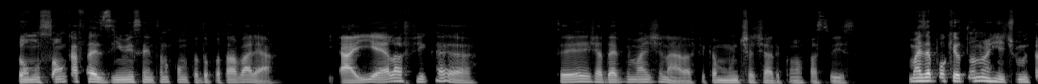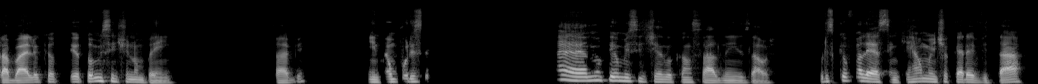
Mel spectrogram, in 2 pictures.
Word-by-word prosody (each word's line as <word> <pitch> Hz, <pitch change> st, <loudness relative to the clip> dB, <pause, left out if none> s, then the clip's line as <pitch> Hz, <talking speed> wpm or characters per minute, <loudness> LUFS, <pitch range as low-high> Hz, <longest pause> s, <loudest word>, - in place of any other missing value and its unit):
tomo 110 Hz, +1 st, +1 dB
só 110 Hz, -, -2 dB
um 125 Hz, -, -3 dB
cafezinho 110 Hz, -6 st, +3 dB
e 115 Hz, -, +2 dB
sento 110 Hz, 0 st, -5 dB
no 115 Hz, -, -5 dB
computador 110 Hz, -2 st, -6 dB
pra -, -, -6 dB
trabalhar. 100 Hz, -7 st, -1 dB, 0.6 s
Aí 100 Hz, +4 st, +4 dB
ela 120 Hz, +8 st, +4 dB
fica, 120 Hz, -, -3 dB, 0.8 s
você 120 Hz, +4 st, +2 dB
já 120 Hz, -2 st, -1 dB
deve 110 Hz, +1 st, -1 dB
imaginar, 115 Hz, -6 st, -3 dB
ela 80 Hz, +1 st, -3 dB
fica 90 Hz, +5 st, -8 dB
muito 95 Hz, 0 st, -1 dB
chateada 90 Hz, -2 st, -4 dB
quando 85 Hz, 0 st, -9 dB
eu -, -, -10 dB
faço 85 Hz, 0 st, -9 dB
isso. 80 Hz, 0 st, -7 dB, 0.5 s
Mas 160 Hz, +2 st, +7 dB
é 170 Hz, -, +10 dB
porque 160 Hz, -1 st, +2 dB
eu -, -, +10 dB
estou 155 Hz, +1 st, -2 dB
num 165 Hz, -1 st, +4 dB
ritmo 120 Hz, -5 st, 0 dB
de 110 Hz, -, -6 dB
trabalho 100 Hz, +2 st, +4 dB
que 110 Hz, -, -7 dB
eu 120 Hz, -, -3 dB
eu 125 Hz, -, +1 dB
estou 140 Hz, -, +1 dB
me 160 Hz, 0 st, +3 dB
sentindo 120 Hz, -7 st, -2 dB
bem. 80 Hz, -5 st, -4 dB, 1.0 s
Sabe? 95 Hz, +9 st, -3 dB, 0.6 s
Então 115 Hz, +2 st, -1 dB
por 135 Hz, +2 st, -3 dB
isso 130 Hz, -1 st, -2 dB, 1.4 s
É 190 Hz, -5 st, +6 dB
eu 175 Hz, -, +4 dB
não 190 Hz, +1 st, 0 dB
tenho 180 Hz, -1 st, +2 dB
me 160 Hz, -, +2 dB
sentido 120 Hz, -6 st, -3 dB
cansado 100 Hz, -4 st, -2 dB
nem 95 Hz, -1 st, -3 dB
exausto, 80 Hz, -2 st, -5 dB, 0.4 s
por -, -, -8 dB
isso -, -, -6 dB
que -, -, -1 dB
eu 175 Hz, -, -2 dB
falei 165 Hz, -6 st, +4 dB
assim 115 Hz, -3 st, +1 dB
que 110 Hz, -, -12 dB
realmente 130 Hz, 0 st, -2 dB
eu 125 Hz, -, -3 dB
quero 110 Hz, -1 st, +2 dB
evitar, 95 Hz, -5 st, +1 dB
110 Hz, 190 wpm, -26 LUFS, 95-130 Hz, 1.4 s, é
